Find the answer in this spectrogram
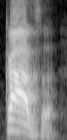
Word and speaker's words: casa: Por exemplo, se eu falo casa, você percebe que esse K é mais forte do que o ZA, não é não?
